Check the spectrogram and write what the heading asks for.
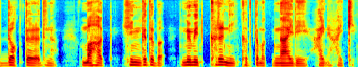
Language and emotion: Manipuri, sad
